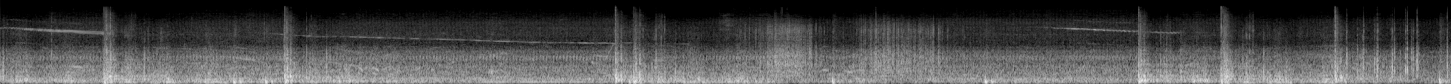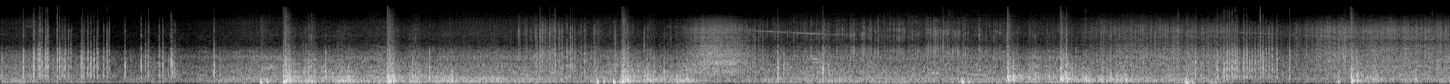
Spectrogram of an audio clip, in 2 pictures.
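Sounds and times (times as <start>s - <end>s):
falling firework whistle: 0.0s - 9.5s, 10.4s - 12.7s, 19.7s - 29.0s
firework bangs with rumbling echoes: 0.0s - 29.0s.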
